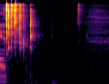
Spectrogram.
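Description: Small game pieces clattering on a tabletop in a quick burst of clicks, followed by a soft low thump about a second in.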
